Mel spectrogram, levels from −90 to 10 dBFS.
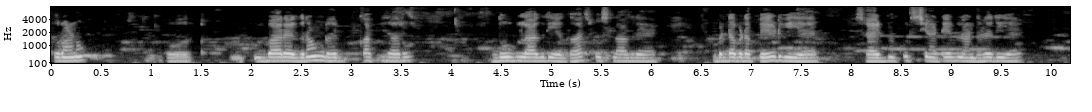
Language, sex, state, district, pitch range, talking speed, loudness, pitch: Rajasthani, female, Rajasthan, Churu, 175-195 Hz, 155 wpm, -17 LUFS, 185 Hz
